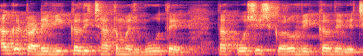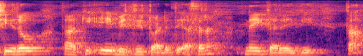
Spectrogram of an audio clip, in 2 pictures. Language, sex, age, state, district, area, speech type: Punjabi, male, 30-45, Punjab, Fazilka, urban, spontaneous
